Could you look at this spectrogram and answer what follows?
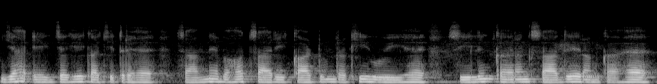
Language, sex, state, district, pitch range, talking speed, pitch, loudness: Hindi, male, Jharkhand, Ranchi, 105-120 Hz, 190 wpm, 110 Hz, -18 LUFS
